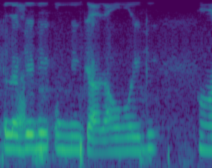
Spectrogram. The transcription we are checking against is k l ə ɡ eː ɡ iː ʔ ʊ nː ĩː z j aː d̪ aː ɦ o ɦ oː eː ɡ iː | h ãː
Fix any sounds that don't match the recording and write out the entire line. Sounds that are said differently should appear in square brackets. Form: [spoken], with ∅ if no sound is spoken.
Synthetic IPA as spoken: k l ə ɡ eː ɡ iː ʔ ʊ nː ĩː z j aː d̪ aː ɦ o ɦ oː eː ɡ iː | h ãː

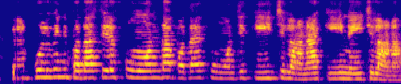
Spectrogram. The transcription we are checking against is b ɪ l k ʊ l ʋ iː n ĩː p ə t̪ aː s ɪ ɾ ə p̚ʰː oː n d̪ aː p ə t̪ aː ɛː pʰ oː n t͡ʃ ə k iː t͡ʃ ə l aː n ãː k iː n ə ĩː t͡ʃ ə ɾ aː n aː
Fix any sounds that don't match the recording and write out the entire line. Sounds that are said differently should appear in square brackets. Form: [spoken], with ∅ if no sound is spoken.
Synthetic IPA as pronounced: b ɪ l k ʊ l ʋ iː n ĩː p ə t̪ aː s ɪ ɾ ə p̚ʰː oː n d̪ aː p ə t̪ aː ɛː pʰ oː n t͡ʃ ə k iː t͡ʃ ə l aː n [aː] k iː n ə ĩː t͡ʃ ə [l] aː n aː

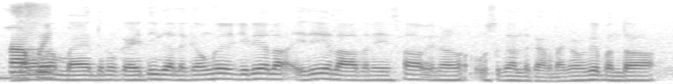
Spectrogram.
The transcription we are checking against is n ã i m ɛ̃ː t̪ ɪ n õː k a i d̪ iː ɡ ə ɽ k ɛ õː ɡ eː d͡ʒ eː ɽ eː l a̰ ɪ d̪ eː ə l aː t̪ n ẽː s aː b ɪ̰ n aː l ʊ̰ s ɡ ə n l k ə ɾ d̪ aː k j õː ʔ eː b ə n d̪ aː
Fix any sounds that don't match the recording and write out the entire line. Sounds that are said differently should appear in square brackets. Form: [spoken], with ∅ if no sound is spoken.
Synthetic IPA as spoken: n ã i m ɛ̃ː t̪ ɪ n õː k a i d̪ iː ɡ ə [l] k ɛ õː ɡ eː d͡ʒ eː ɽ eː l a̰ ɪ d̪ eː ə l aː t̪ n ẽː s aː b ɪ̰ n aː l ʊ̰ s ɡ ə [∅] l k ə ɾ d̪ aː k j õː [k] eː b ə n d̪ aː

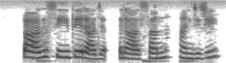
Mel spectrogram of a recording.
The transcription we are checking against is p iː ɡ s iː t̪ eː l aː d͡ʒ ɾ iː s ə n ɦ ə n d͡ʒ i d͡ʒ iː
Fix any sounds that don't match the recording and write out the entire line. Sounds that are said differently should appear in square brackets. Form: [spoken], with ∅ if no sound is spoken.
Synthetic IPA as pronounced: p [aː] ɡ s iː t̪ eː [ɾ] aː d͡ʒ ɾ [aː] s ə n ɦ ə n d͡ʒ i d͡ʒ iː

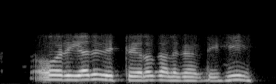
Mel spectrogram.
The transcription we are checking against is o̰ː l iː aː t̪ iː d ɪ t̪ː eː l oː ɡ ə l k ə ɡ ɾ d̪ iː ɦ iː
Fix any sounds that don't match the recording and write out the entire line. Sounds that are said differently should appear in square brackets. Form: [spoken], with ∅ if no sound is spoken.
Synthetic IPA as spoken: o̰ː [ɾ] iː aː [d̪] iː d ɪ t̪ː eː l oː ɡ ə l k ə [∅] ɾ d̪ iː ɦ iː

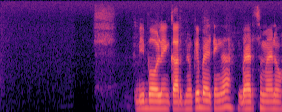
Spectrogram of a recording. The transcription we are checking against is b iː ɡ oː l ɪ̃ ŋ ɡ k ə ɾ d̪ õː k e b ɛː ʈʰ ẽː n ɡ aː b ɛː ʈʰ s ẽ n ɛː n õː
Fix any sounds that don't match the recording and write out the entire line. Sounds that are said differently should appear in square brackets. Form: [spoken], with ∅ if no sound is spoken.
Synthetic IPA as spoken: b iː [b] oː l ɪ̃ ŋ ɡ k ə ɾ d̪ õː k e b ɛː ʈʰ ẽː [ŋ] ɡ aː b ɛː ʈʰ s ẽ [m] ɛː n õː

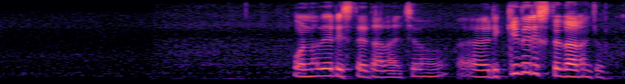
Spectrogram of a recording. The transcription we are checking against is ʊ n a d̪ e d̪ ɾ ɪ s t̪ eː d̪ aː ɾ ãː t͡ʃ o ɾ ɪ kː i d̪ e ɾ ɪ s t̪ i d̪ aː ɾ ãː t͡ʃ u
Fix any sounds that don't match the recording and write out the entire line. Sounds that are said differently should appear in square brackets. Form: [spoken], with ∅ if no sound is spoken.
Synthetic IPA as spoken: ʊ n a d̪ e [∅] ɾ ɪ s t̪ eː d̪ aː ɾ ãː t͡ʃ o ɾ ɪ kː i d̪ e ɾ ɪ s t̪ [e] d̪ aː ɾ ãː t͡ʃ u

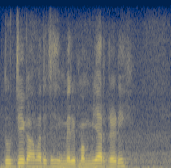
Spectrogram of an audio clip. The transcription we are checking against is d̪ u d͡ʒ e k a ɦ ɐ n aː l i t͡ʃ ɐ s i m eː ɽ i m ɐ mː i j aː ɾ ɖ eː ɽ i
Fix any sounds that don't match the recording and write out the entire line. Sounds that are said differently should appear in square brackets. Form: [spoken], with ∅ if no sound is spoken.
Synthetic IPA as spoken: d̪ u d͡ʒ e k a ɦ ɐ [m] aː [ɾ] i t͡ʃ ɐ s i m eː [ɾ] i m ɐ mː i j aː ɾ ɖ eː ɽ i

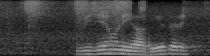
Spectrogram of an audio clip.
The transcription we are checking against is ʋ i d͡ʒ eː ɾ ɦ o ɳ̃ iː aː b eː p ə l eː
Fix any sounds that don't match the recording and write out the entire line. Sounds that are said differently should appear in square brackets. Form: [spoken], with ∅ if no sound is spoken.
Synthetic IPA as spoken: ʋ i d͡ʒ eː [∅] ɦ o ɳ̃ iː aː [ɡ] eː [k] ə [ɾ] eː

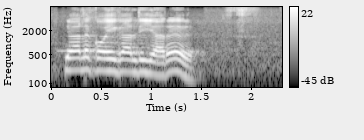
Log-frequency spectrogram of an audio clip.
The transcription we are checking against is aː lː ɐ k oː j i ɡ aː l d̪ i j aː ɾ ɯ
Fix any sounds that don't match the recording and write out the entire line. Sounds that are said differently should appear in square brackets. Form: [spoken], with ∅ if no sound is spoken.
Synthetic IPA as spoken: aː [l] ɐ k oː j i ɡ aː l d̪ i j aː ɾ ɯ

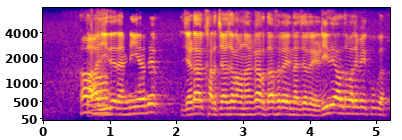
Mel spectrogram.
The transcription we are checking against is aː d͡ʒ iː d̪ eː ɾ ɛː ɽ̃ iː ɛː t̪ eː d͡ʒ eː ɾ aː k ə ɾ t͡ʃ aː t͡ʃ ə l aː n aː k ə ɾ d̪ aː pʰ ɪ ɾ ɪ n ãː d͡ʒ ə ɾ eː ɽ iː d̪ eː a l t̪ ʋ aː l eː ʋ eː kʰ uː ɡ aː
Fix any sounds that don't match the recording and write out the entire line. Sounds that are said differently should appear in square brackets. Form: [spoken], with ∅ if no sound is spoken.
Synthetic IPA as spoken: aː d͡ʒ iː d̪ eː ɾ ɛː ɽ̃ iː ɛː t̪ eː d͡ʒ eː [ɽ] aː [kʰ] ə ɾ t͡ʃ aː t͡ʃ ə l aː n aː k ə ɾ d̪ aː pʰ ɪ ɾ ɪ n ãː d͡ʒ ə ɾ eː ɽ iː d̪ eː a l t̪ ʋ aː l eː ʋ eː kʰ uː ɡ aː

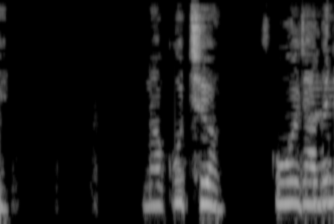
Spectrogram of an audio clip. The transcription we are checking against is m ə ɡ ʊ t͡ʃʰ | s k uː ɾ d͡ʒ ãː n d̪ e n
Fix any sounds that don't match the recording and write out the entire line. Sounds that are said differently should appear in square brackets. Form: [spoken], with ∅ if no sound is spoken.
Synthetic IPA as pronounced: [n] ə [k] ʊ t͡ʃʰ | s k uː [l] d͡ʒ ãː n d̪ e n

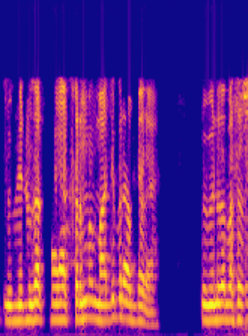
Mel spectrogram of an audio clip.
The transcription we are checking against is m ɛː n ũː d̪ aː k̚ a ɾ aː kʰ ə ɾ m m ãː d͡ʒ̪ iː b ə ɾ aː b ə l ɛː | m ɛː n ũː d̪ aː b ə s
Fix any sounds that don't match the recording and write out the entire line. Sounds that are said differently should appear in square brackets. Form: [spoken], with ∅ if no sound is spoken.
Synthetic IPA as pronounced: m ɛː n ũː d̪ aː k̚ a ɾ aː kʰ ə ɾ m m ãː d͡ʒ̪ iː b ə ɾ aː b ə [ɾ] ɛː | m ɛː n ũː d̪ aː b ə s

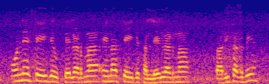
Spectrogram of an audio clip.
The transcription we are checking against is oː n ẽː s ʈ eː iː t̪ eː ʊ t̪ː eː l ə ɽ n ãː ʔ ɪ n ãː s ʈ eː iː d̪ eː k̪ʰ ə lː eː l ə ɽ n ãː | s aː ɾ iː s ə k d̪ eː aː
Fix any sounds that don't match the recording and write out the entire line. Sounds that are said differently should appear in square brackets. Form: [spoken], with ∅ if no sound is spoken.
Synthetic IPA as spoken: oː n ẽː s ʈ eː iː [d̪] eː ʊ t̪ː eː l ə ɽ n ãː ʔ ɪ n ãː s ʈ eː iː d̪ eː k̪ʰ ə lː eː l ə ɽ n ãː | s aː ɾ iː s ə k d̪ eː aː

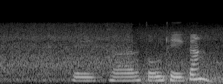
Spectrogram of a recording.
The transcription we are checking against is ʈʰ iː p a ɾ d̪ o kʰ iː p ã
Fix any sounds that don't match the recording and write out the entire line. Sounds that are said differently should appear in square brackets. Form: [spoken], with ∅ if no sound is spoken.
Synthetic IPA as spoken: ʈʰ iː [k] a ɾ [t̪] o [ʈʰ] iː [k] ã

